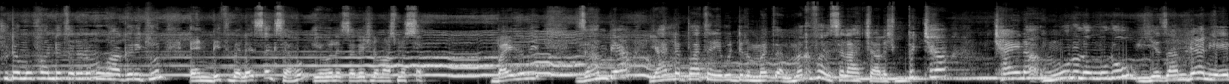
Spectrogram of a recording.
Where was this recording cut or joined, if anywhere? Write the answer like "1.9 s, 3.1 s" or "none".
none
